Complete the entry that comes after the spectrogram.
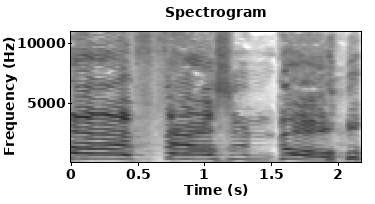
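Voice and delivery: proud, showy, announcing delivery. Announcing a bounty in a tavern, in character: loud announcement. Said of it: "loudly you announce to the tavern".

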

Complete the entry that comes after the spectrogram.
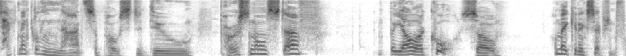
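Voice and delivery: hushed, secretive, conspiratorial confiding tone. Voicing a man who leans in toward the group: conspiratorial. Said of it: "leans in conspiratorially".

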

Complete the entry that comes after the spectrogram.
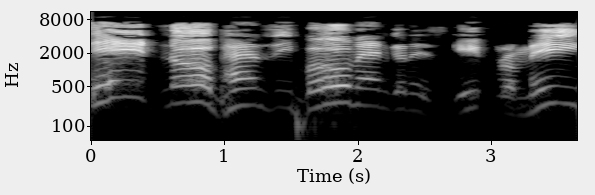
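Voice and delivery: put-on Scottish accent, pitched very high. Host gives a dramatic reading of a Skull Kickers comic panel, Scottish accent. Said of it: "all I could think of was the Scotsman".

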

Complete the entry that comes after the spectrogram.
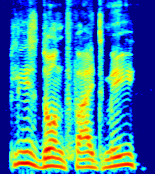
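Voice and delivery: vague mix of French and Belgian accent. Asked to say it again, repeating the line in a mixed French-Belgian-German accent. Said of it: "It's like a bit French, a bit Belgian, a bit German".

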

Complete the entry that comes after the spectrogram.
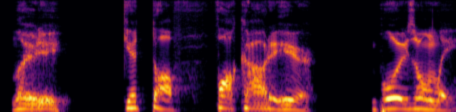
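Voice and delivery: fed-up, done-with-it half-orc voice. A game master voices a half-orc fast-food employee ordering a customer out, fed up. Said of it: "He's kind of just done working fast food".

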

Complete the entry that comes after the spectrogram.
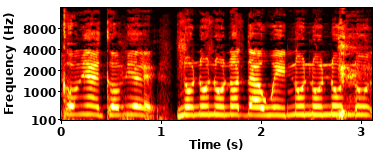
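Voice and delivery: put-on shrill, high barked yelling in a French accent. Retelling a video of a coach on the sideline: imitating Thierry Henry shouting in French accent. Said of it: "in his French accent".

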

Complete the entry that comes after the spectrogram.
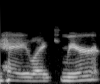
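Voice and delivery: ordinary talk

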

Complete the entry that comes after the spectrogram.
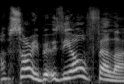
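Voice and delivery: put-on noticeably cockney London accent. Retelling the other speaker's excuse to a lady: quite cockney accent. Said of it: "you got quite cockney".

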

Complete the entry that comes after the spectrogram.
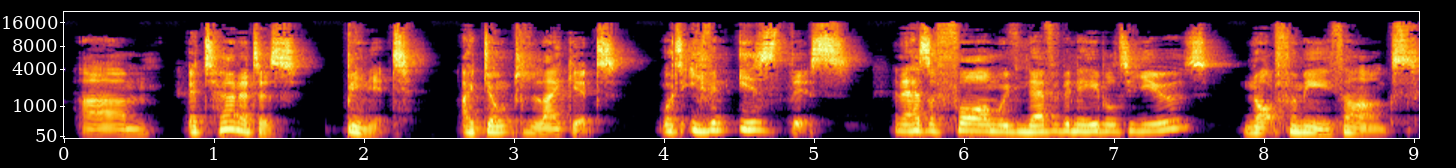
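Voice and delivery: put-on British accent. Reading out an entry in your bottom five in a British accent. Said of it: "read it in a British accent".

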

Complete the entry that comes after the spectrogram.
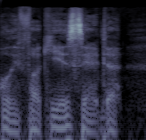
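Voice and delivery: low, soft voice with shocked realization. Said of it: "she's like".

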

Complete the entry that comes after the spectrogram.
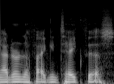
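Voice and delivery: put-on crying, tearful voice. Retelling what a crying girl said: imitating someone crying. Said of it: "this girl just started crying".

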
